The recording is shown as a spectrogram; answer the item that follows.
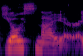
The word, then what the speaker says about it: Joyce Meyer: And I'm also a fan of Joyce Meyer. You know, oh, yeah. – I don't know if uh-huh. I'm pronouncing her right. – Yes, that's right.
